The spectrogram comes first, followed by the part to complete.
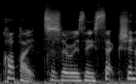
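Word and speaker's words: Kopite: And do you want to know why they're called cop-ites? Because there is a section of the ground called the Cop. Nope, because it Cop-ites. rhymes with gobshites.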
